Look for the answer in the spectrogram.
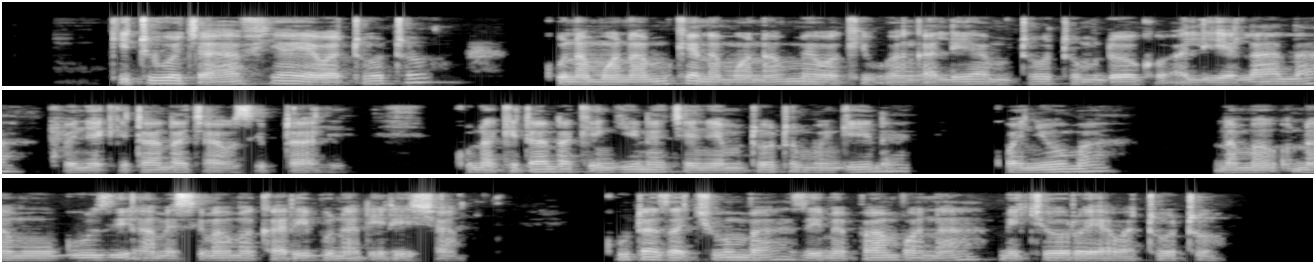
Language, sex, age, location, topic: Swahili, female, 18-24, Kisumu, health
